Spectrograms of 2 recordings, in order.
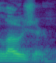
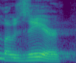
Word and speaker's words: Lozier: go that route we found another Charlotte Denman loser or Lozier as I later learned is how her name is pronounced she was one of the first graduates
